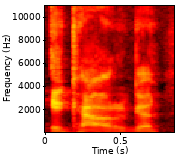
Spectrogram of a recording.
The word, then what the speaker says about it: Ikaruga: I'll pronounce it correctly. Ikaruga.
